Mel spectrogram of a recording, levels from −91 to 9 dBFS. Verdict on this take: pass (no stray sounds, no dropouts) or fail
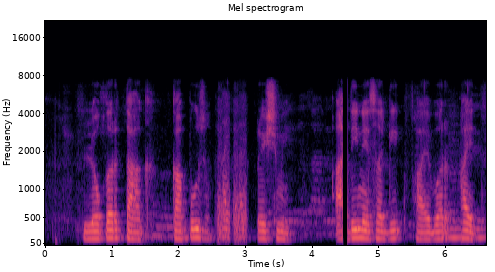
fail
